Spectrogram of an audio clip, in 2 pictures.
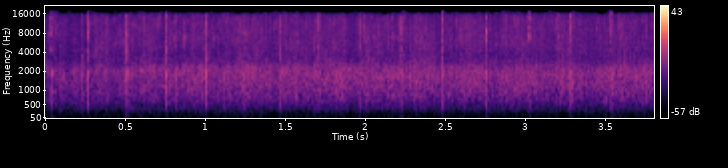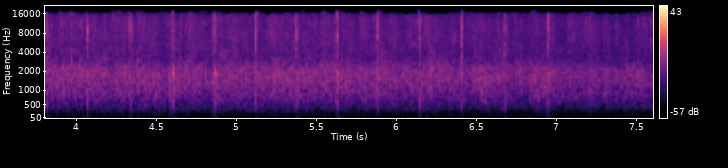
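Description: A crowd applauds steadily for several seconds, a dense, even patter of many hands clapping at once, with a few sharper claps standing out. No one speaks over it.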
